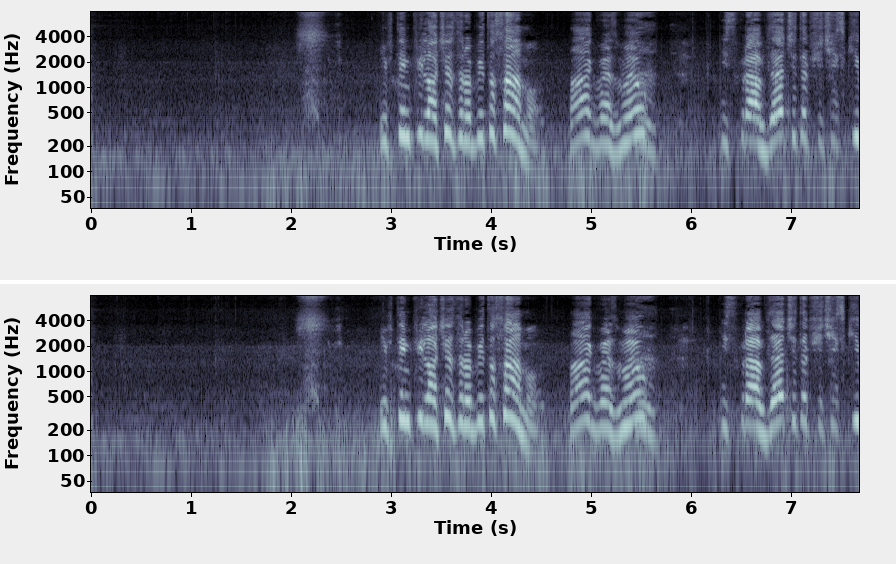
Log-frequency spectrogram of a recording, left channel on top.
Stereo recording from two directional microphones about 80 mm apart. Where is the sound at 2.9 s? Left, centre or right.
Left.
